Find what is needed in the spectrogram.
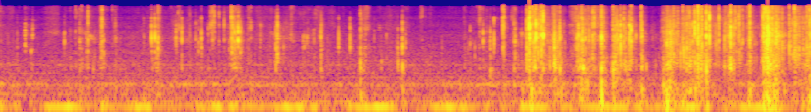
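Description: Clear plastic bag and thin holographic nail foil sheets crinkling as they are handled, in scattered crackles that grow louder and denser about five seconds in and again near the end.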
